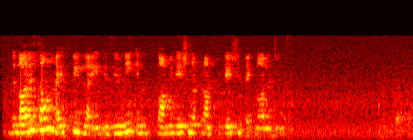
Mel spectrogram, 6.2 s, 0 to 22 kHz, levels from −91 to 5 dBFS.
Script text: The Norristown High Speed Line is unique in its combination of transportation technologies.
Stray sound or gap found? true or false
false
